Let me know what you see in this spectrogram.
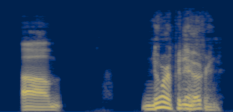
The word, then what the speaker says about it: norepinephrine: Norepinephrine. – Norepinephrine and acetylcholine.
